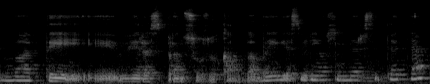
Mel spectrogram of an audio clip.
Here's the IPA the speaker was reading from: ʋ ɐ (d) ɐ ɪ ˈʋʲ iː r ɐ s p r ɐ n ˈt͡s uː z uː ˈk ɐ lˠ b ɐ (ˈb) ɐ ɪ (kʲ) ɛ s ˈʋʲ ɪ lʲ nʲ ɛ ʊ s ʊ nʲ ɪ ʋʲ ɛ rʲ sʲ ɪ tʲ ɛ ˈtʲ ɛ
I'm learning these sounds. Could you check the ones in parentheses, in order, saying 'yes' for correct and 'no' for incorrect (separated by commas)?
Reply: no, yes, no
